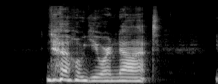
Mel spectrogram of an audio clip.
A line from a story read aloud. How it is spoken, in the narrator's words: Yusuf replies with a gentle laugh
